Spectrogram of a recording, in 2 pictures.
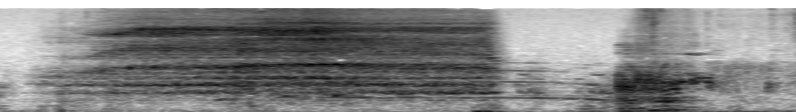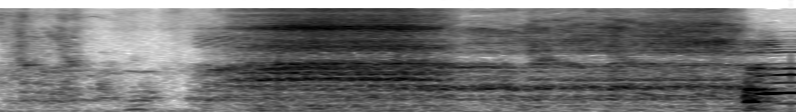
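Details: Russian Kholmogory geese protecting their offspring against birds of prey give harsh, noisy hissing calls with rough harmonics in two long bursts separated by a quieter stretch of scattered sounds.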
